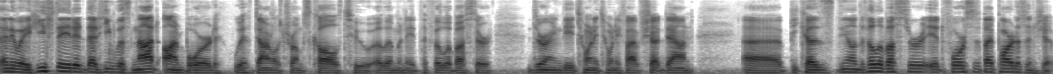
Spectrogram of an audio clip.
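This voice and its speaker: A man mumbles at a fairly quick pace in a very deep, low voice with ordinary pitch variation. The recording is very clean, with a silent background. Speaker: political commentator. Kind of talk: casual commentary. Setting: studio. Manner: mumbling; halting, many fillers.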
